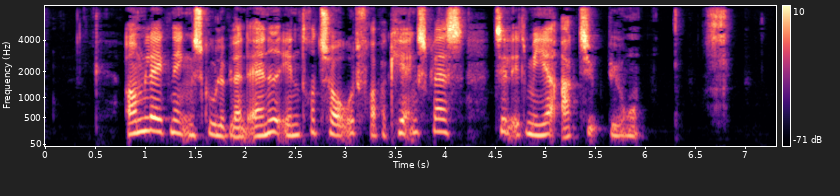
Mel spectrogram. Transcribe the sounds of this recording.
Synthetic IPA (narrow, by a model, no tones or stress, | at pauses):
ʔɒ̽mleɡ̥ne̝ŋn̩sɡ̥uləb̥læn̰d̥ænð̞̩ˠend̥ʁɐt͡sʰɒ̰ːʊ̰ð̩ˠfʁɑ̈pʰɑ̈kʰe̝ɐ̰e̝ŋspʰlæs | t͡sʰe̝le̝d̥me̝ːɐʔɑ̈ɡ̥̚t͡sʰiʊ̰d̥̚b̥yʁɔm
